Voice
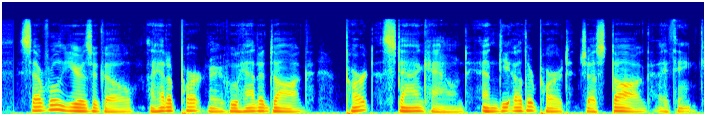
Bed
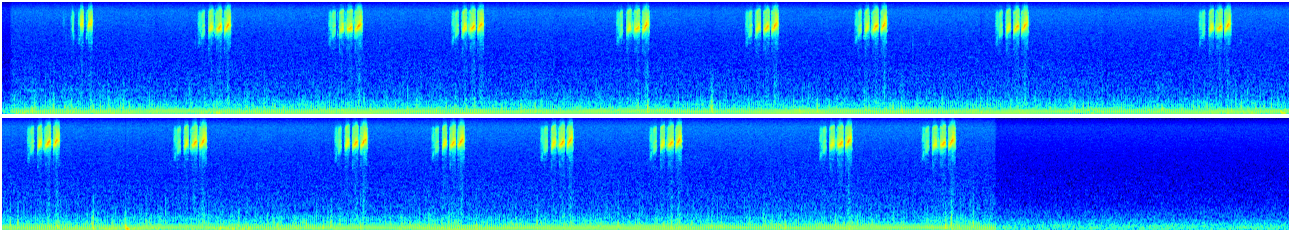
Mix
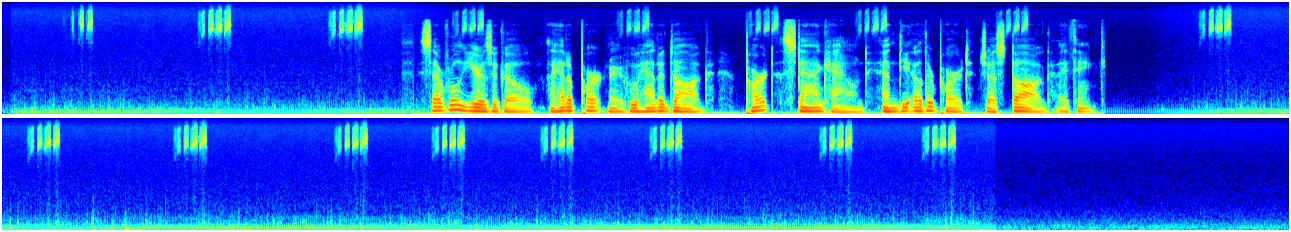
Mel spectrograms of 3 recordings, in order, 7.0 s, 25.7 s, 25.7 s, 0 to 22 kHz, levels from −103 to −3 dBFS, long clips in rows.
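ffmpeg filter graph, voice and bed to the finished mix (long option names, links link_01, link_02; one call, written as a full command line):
ffmpeg -i stem1.wav -i stem2.wav -filter_complex "[0:a]adelay=4000,volume=2.5dB[link_01];[1:a]volume=7dB,afade=type=out:start_time=3.88:duration=0.67:silence=0.251189,afade=type=in:start_time=11.43:duration=0.97:silence=0.237137[link_02];[link_01][link_02]amix=inputs=2:normalize=0" out.wav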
